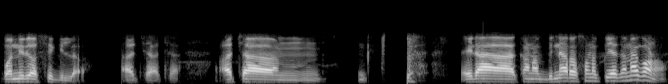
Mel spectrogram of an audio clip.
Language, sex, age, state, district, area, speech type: Odia, male, 45-60, Odisha, Koraput, rural, conversation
